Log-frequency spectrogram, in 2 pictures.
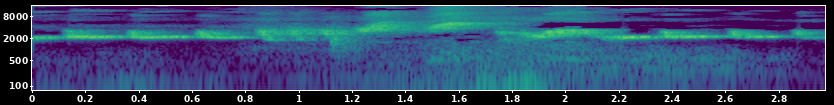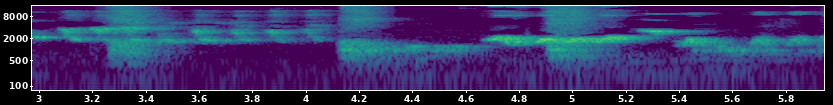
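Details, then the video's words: White-rumped shama (murai batu) masteran song, a tutor recording: fast run of repeated short whistled notes near the same pitch, then rising buzzy slurs and varied chirped phrases, with a soft low rustle in the background. "AUTO RESPON MURAI BATU ANDA DENGAR MASTERAN MURAI BATU SATU INI"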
